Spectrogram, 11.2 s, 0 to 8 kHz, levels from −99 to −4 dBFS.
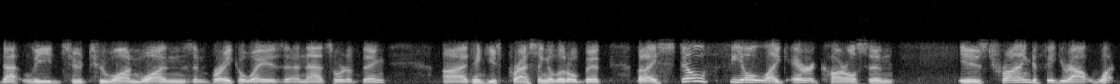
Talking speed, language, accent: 170 wpm, English, American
